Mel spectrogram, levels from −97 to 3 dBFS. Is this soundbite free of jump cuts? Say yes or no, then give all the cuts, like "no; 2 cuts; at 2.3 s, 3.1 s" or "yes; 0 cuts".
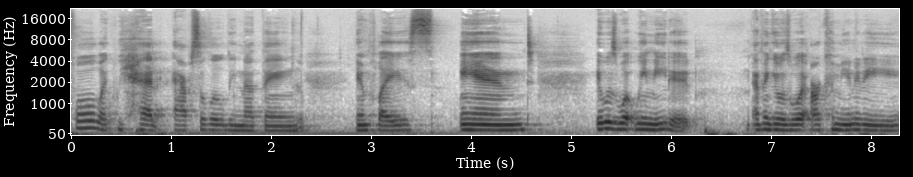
yes; 0 cuts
